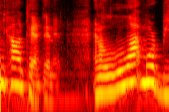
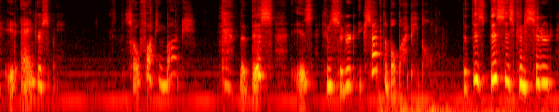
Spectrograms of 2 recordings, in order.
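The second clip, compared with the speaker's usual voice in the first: much softer, near-whispered anger; quiet seething; 5 semitones higher, 8 dB quieter than usual. Real, not acted.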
